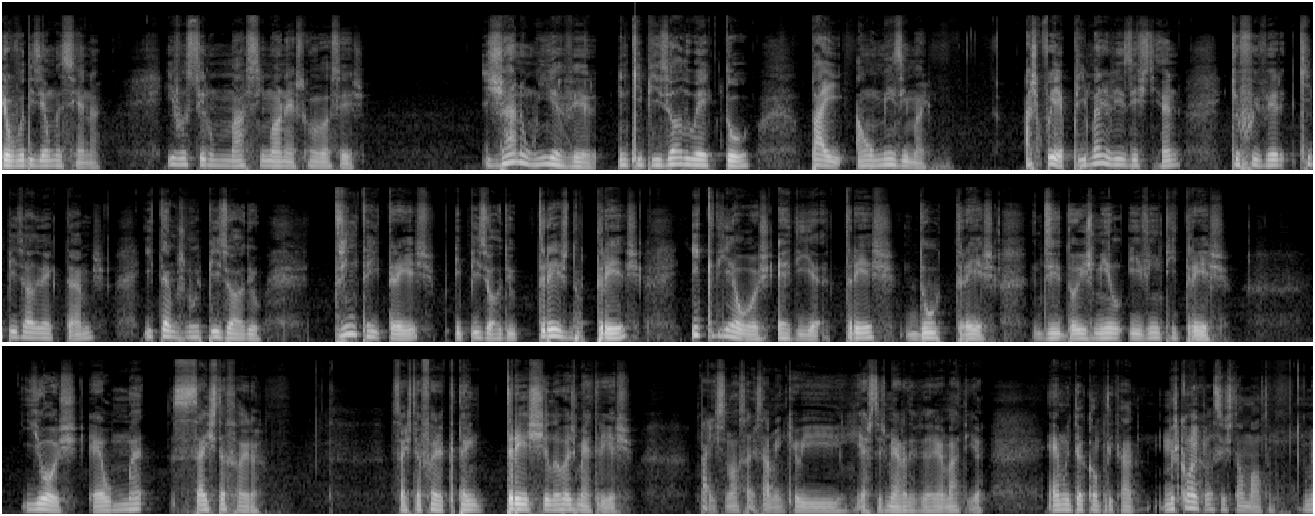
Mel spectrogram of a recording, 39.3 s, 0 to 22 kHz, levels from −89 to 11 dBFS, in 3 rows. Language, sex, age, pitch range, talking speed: Portuguese, male, 20-39, 95-125 Hz, 150 wpm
